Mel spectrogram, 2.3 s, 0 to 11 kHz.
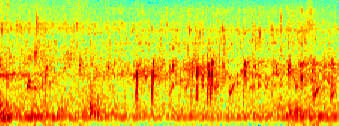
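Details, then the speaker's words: Newly installed Navien NCB-240 boiler at start-up on baseboard heat: irregular spitting, sputtering and gurgling of air and water out of the purge hose. Trapped air is bleeding out of the heat loop, which has many floor-to-ceiling runs. "you can hear water in the pipes you still got air so she's purred and slowly but surely"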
